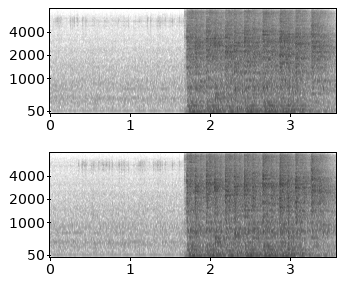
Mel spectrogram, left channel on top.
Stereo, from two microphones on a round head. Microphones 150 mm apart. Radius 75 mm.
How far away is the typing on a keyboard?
About 0.8 m.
